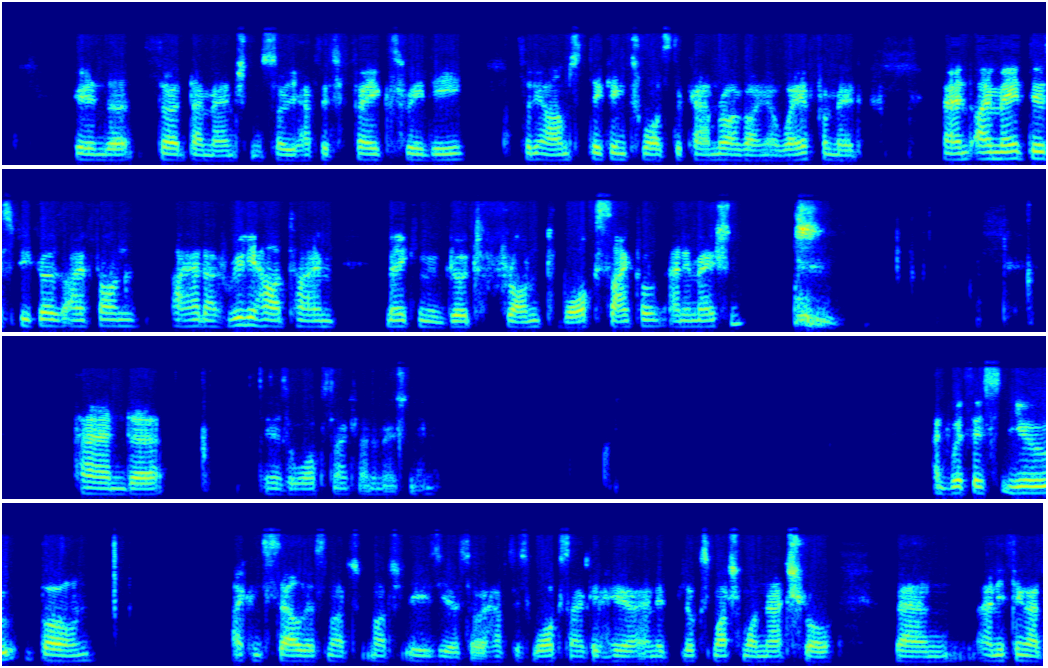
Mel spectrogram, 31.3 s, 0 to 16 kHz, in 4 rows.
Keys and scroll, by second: 14.5 super+Tab.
